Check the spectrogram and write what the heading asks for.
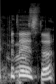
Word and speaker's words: Bethesda: I'm going with Bethesda. – You got it though, I got it that time. – I don't know if that's how we pronounce it. – Yeah, Bethesda. – That's what I'm fucking going with, so. – I'm sure that's how you pronounce it.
